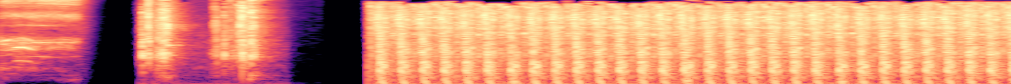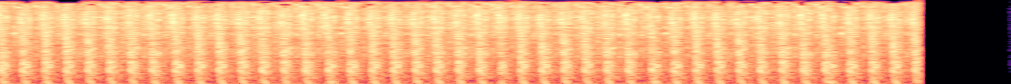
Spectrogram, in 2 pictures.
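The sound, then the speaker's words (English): Machine gun fire rings out loud, mostly as one long, rapid stream of evenly spaced shots that lasts about eight seconds before stopping abruptly. “Machine gun. Machine gun of the night.”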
